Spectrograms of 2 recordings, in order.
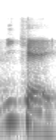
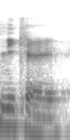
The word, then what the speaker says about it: NIKKE: It's Yeah, nikke. It's pronounced nikay.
